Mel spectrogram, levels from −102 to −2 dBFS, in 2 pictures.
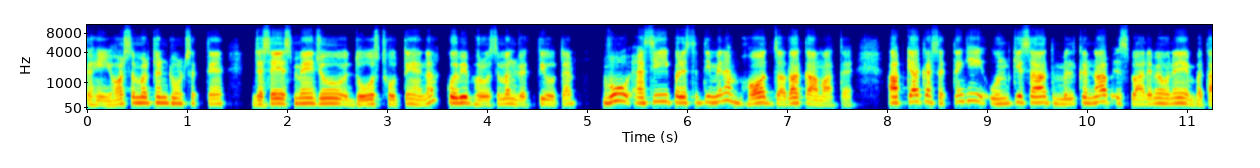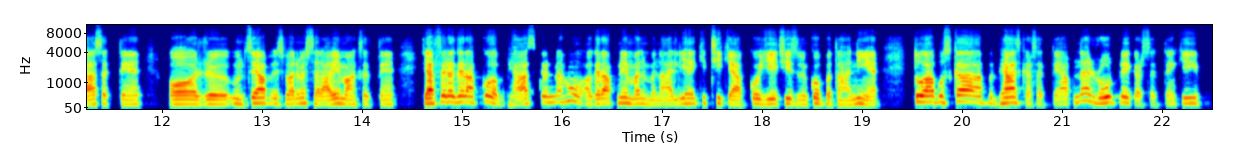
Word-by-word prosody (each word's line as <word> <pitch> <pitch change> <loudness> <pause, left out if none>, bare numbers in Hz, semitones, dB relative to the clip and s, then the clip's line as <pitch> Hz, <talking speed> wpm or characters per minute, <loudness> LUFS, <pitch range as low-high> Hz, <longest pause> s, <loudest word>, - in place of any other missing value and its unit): कहीं 125 -2 -5
और 145 +4 -1
समर्थन 180 +1 0
ढूँढ 165 -2 -3
सकते 150 -2 -8
हैं। 150 0 -3 0.3
जैसे 130 +5 +2
इसमें 160 +2 +1
जो 160 -2 +1
दोस्त 140 +4 -1
होते 135 +3 -3
हैं 140 -3 -3
ना, - - -3
कोई 175 -1 +5
भी 185 - +9
भरोसेमंद 145 +1 -4
व्यक्ति 125 +2 -6
होता 140 +1 -5
है, 150 - -6 0.3
वो 230 +7 +4
ऐसी 215 +6 -1
परिस्थिति 185 -1 -1
में 195 +3 -1
ना 255 - 0
बहुत 170 -2 +2
ज़्यादा 155 +5 +2
काम 130 -7 0
आता 120 0 -6
है। 120 - -14 0.4
आप 185 0 +7
क्या 215 - +6
कर 210 -1 -1
सकते 175 +2 -8
हैं 220 - -5
कि 245 -2 -3
उनके 160 +5 -1
साथ 185 -1 +3
मिलकर 150 +4 -4
ना 190 +5 +1
आप 215 0 +3
इस 160 - -9
बारे 145 +1 -1
में 165 - -2
उन्हें 160 -1 -1
बता 130 +1 0
सकते 145 0 -8
हैं 140 +1 -5 0.4
और 140 -1 +3
उनसे 145 +2 0
आप 170 -1 +5
इस 145 -1 -10
बारे 145 +1 -1
में 165 - -3
सलाह 130 -5 -2
भी 155 - +2
माँग 145 -2 -1
सकते 135 +1 -11
हैं 140 - -7 0.3
या 160 - +11
फिर 205 +4 +2
अगर 200 0 +3
आपको 190 +2 +1
अभ्यास 130 +4 -3
करना 195 +1 -4
हो, 235 +2 -3
अगर 145 0 -1
आपने 175 +3 0
मन 150 -2 -3
बना 130 -1 -6
लिया 155 +4 -4
है 160 - -4
कि 175 - -14
ठीक 165 -1 -5
है 130 - +3
आपको 130 +5 -3
ये 145 +1 0
चीज़ 150 -1 -4
उनको 135 +4 -2
बतानी 140 +1 -5
है - - -3 0.4
तो 210 - +8
आप 200 0 +6
उसका 215 +3 +5
आप 185 -3 -4
अभ्यास 175 +3 +5
कर 140 - -9
सकते 125 +1 -13
हैं। 145 - -4
आप 145 - -4
अपना 235 +6 -1
रोल 180 +3 +5
प्ले 185 -1 0
कर 130 - -9
सकते 125 +1 -16
हैं 140 - -11
कि 165 0 -3
155 Hz, 255 wpm, -25 LUFS, 140-180 Hz, 0.4 s, या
